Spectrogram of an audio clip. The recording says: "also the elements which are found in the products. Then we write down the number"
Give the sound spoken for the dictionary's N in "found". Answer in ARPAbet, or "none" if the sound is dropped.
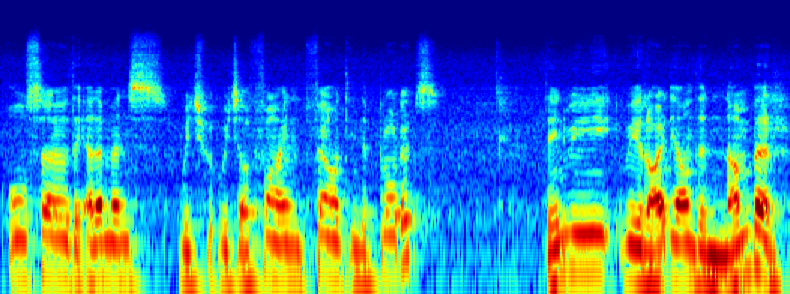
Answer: N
